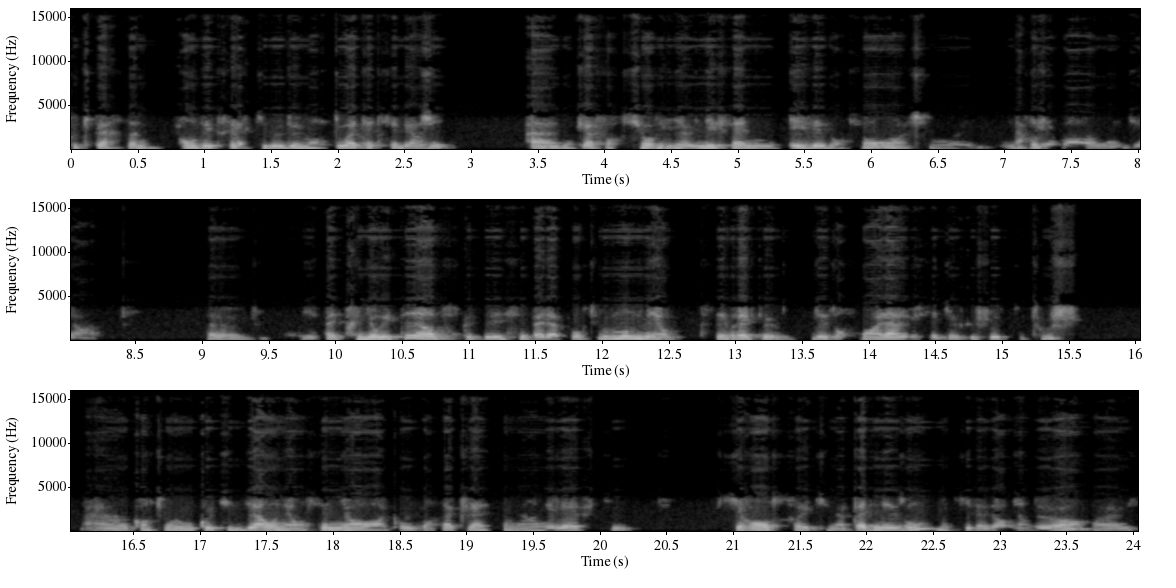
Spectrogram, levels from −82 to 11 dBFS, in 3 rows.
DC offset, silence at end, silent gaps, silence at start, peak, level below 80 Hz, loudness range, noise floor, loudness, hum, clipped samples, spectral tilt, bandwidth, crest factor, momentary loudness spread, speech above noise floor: under 0.1%; 0 s; none; 0 s; -4 dBFS; -78 dBFS; 5 LU; -63 dBFS; -23 LUFS; none; under 0.1%; -6.5 dB/octave; 16 kHz; 20 dB; 12 LU; 41 dB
